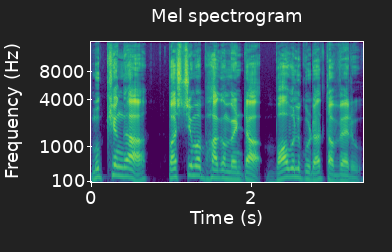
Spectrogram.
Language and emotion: Telugu, neutral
